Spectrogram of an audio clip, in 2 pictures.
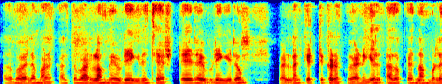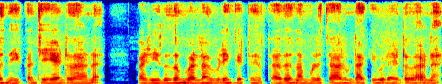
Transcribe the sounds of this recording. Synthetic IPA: ɐðubo̞ːle̞mɐɻɐkːaːlɐt̪ːɨʋe̞ɭːɐme̞ʋiɽejeŋɡilumt͡ɕɐɾʈːɐjileʋiɽejeŋɡilumʋe̞ɭːɐmke̞ʈːɨkiɽɐkːuɣjaːɳeŋɡilɐðo̞kːe̞nɐmːɐɭniːkːɐmt͡ɕe̞jːeːɳɖɐðaːɳɨ̰ | kɐɻijunːɐðumʋe̞ɭːɐmiʋiɽejumk̬eʈːɨnirt̪ːaːðenɐmːɐɭt͡ɕaːluɳɖaːkːiʋiɽɐeːɳɖɐða̰ːɳɨ

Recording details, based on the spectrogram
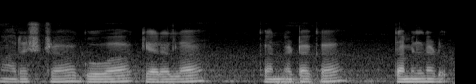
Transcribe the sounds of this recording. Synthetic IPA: ɦaːɾaʂʈɾaɡoːʋaːkɛːɾɐla | kɐnːɐʈɐkɐ | t̪ɐmilnɐɽu

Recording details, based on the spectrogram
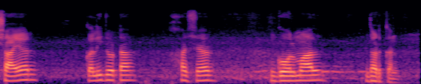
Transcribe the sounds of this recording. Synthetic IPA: ʃaːjəɾ | kəlid͡ʑoːʈa | həʃəɾ | ɡoːlmaːld̪ʱəɽkən

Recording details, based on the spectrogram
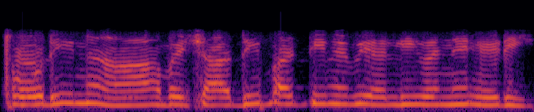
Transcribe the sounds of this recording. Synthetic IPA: t̪ʰoːɽinɐɦãːbɐʃaːd̪ipaːɾʈimẽbɪɦɐliʋɐɲeɦɐɦɪɽiː

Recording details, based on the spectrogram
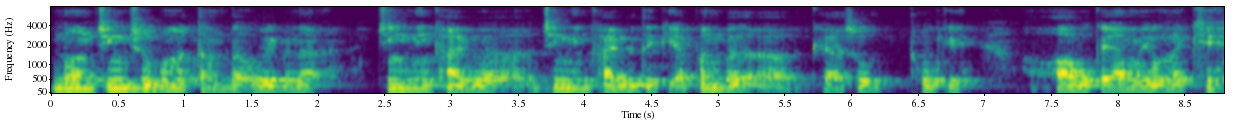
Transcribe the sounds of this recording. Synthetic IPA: nont͡ʃiŋsobɐmɐtɐmdɐʔojbɐnɐ | t͡ʃiŋniŋkʰajbɐt͡ʃiŋniŋkʰajbɐdɐɡiɐ̰pɐnbɐkɐjasowtʰop̚ɡi | awbɐkɐjamɐjok̚nɐkʰe

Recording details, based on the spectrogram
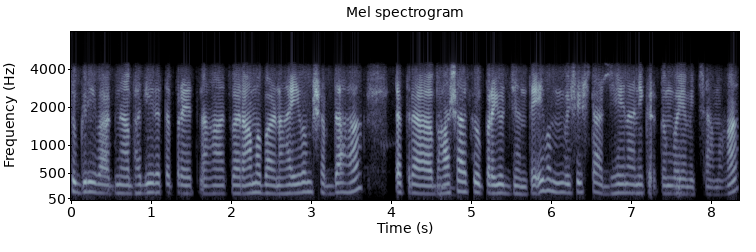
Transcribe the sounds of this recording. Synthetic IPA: suɡɾiːʋaːɡnɐbʱɐɡeːɾɐt̪ɐpɾɐjɐt̪nɐɦɐɐt̪ʰʋɐɾaːmɐbɐːɾɳɐɦɐeːʋɐmʃɐb̚d̪aːɦɐ̆t̪ɐt̪ɾɐbʱaːʂaːsupɾɐjud͡ʒjɐnt̪eeːʋɐmʋiʃiʂʈʰɐːd̪ʱjɐjɐnaːnikɐɾt̪umʋɐjɐmitːʃʰaːmɐɦɐ̆

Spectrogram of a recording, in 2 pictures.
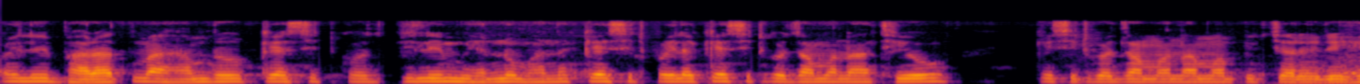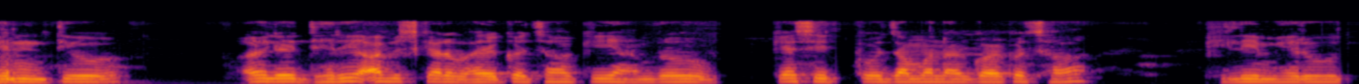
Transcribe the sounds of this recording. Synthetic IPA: ʌilebʱaɾʌt̪maɦamɾokesiʈkopʰilimɦernubʱʌnd̪akesiʈpʌilakesiʈkod͡zʌmanat̪ʰijo | kesiʈkod͡zʌmanamapik̚t͡sʌɾɦeɾiɦeɾint̪ʰijo | ʌiled̪ʱeɾejʌbiskaɾbʱʌekot͡sʰʌkiɦamɾo | kesiʈ̚kod͡zʌmanaɡʌekot͡sʰʌ | pʰilimɦeɾu

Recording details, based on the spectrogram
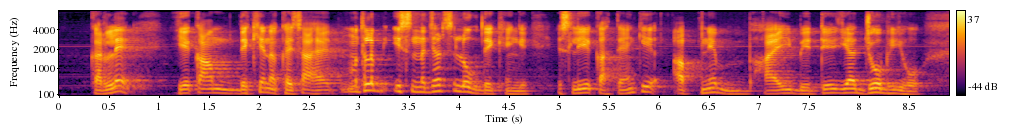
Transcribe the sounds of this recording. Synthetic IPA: kɐɾleː | jekaːmd̪eːkʰienakɛːsaɦɛmɐt̪ləbɪsnɐd͡ʒəɾseloːɡd̪eːkʰẽːŋɡeːɪsliekɛɦt̪eɦɛ̃kiɐpnebʱaːibeːʈejad͡ʒoːbʱiɦoː

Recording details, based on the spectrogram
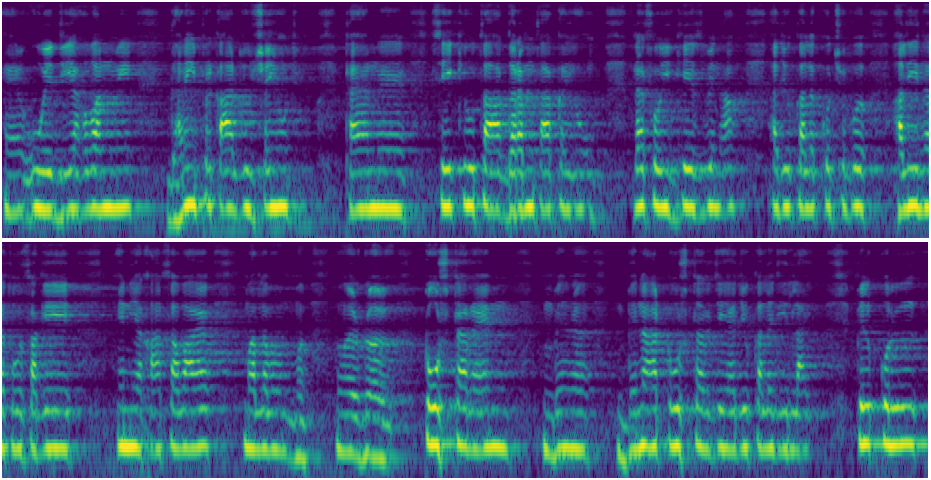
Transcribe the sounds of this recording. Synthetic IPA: ɛ̃ːʊɦed̪iəɦʋənmẽɡʱɐɽ̃ipɾɐkaːɾd͡ʑũʃɐjũt̪ʰu | ʈʰɐjən | seːkjũt̪ʰaɡɐɾəmt̪ʰakɐjũ | ɾɐsoːiɡeːsbɪna | ɐʄokɐlkʊd͡ʑʰʱʊ̆bɪhɐlinɐt̪ʰosɐɡʱe | ɪnjəkʰãːsɐʋaːmɐt̪ləb | ʈoːsʈəɾɦɪnɪ̆ | bɪ | bɪnaʈoːsʈəɾd͡ʑeːɐʄokɐld͡ʑiːlaːɪ | bɪlkʊl

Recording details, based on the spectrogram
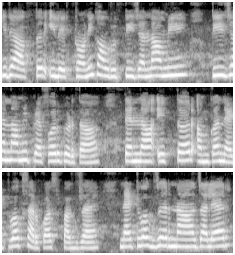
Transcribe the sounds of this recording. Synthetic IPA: kit̪ɛaɡt̪əɾilek̚ʈɾɔnikaʋɾut̪ːid͡ʑɛnːaːmi | t̪iːd͡ʑɛnːaːmipɾefəɾkəɾt̪a | t̪ɛnːaʔek̚t̪əɾamkaneʈʋəɾksaɾkaspakd͡zaj | neʈʋəɾkd͡zəɾnad͡zaljaɾ

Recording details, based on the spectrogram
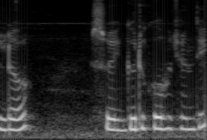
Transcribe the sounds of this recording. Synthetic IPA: lɔ | sujɡɔɾukɔɦut͡ʃʰɔnt̪i

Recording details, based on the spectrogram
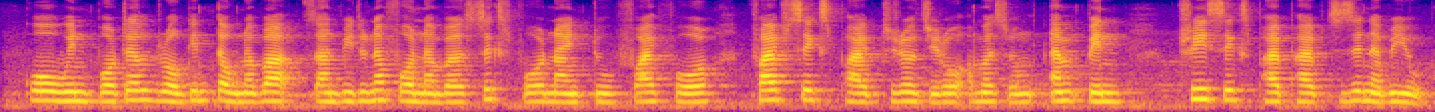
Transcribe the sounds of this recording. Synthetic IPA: kowinpoɾtelɾoɡintɐwnɐbɐzanbidunɐpʰoɾnɐmbɐɾsikspʰoɾnajntupʰajbʰoɾ | pʰajb̚sikspʰajb̚ʰziɾod͡ʒiɾoʔɐmɐsuŋempin | tʰɾisikspʰajbʰajb̚sizinɐbiju

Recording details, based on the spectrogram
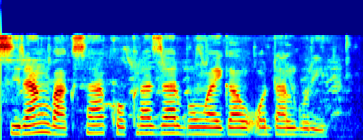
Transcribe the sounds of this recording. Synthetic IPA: siɾaŋbaksakʰɔkʰɾazaɾbɔŋajɡawɔdalɡuɾi

